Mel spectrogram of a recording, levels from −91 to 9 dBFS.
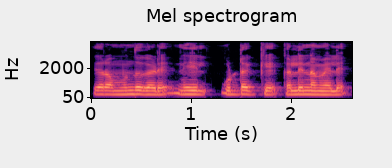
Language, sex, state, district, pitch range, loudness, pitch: Kannada, male, Karnataka, Koppal, 145-155 Hz, -15 LUFS, 150 Hz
